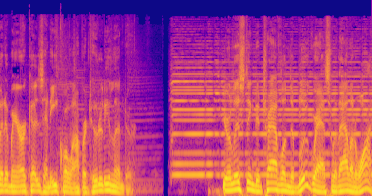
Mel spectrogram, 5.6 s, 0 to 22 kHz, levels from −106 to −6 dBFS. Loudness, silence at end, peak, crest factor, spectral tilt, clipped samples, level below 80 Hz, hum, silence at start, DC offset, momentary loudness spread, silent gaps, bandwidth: -14 LUFS; 0 s; -2 dBFS; 12 dB; -6.5 dB/octave; under 0.1%; -34 dBFS; none; 0 s; under 0.1%; 8 LU; 2.46-2.51 s; 15.5 kHz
